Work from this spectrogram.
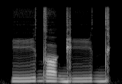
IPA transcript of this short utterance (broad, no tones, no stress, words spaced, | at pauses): idʌɡid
